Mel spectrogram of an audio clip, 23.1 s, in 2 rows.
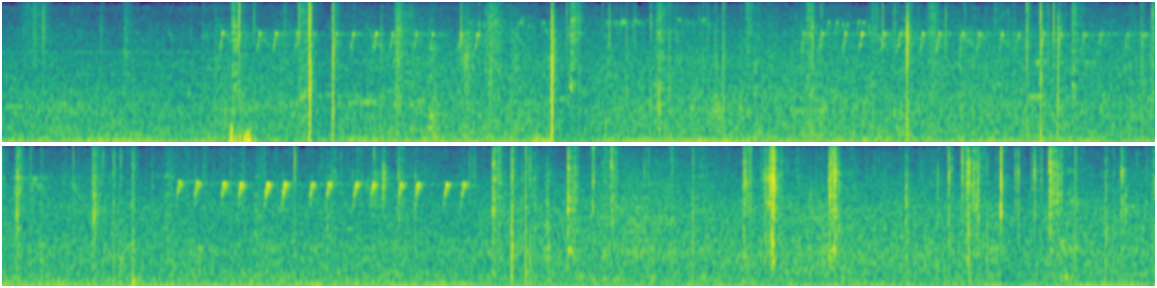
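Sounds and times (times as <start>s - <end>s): bird chirping: 1.3s - 18.2s.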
